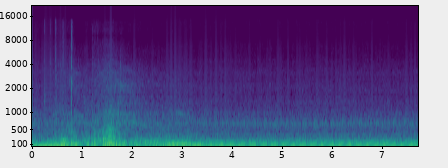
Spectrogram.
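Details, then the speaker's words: 2005 BMW M5, S85 V10: a sharp rev drops back to an uneven, lumpy idle. Cylinder 5 is misfiring, and the ECU cuts that injector with the engine light on and reduced power. "I don't know if you can hear the ref our rough the engine is running look at that one"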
